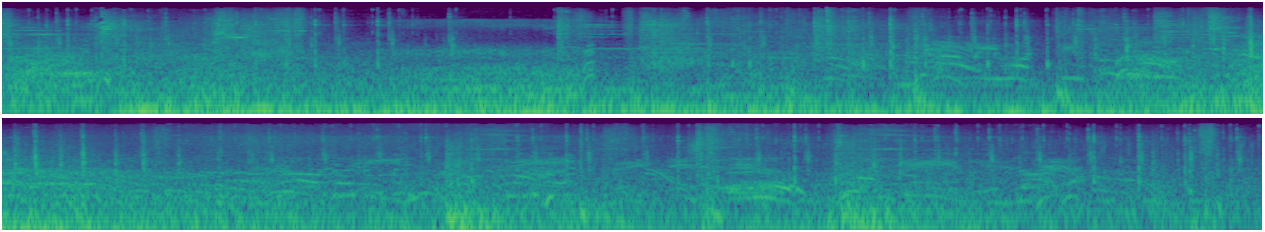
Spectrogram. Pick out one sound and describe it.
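Blades clash and strike in a fierce fight.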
